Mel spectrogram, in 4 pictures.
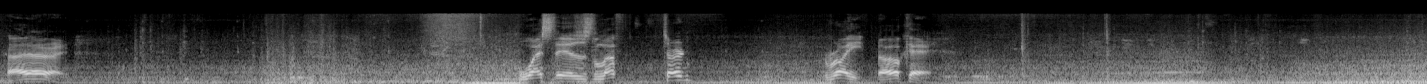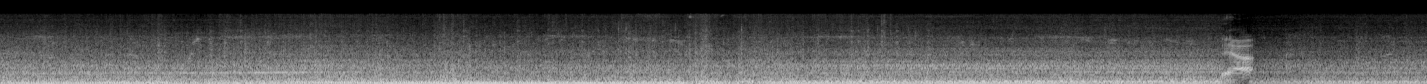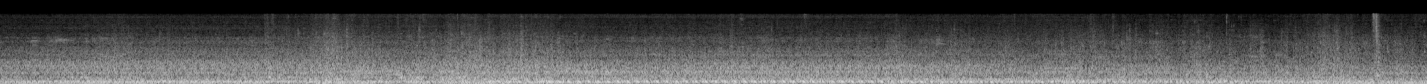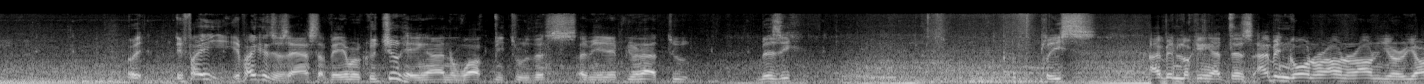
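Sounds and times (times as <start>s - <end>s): truck diesel engine droning: 0.0s - 57.0s.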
